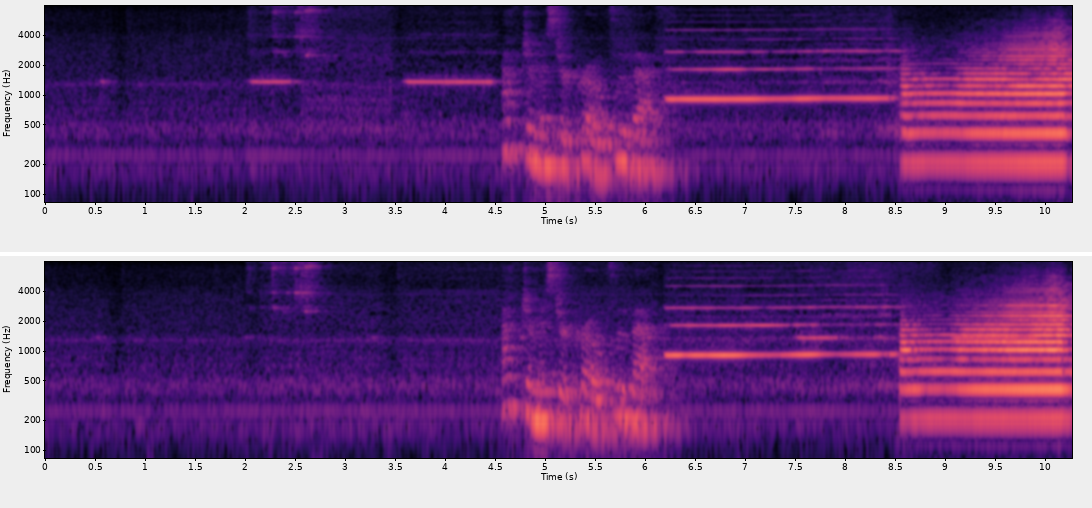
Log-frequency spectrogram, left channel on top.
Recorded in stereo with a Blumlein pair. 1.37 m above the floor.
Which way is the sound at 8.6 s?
50° right.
